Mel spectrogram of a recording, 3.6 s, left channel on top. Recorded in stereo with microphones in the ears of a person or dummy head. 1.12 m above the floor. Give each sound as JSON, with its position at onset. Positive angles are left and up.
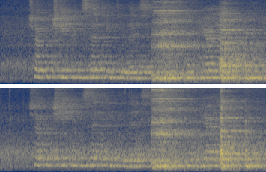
{"t": 0.4, "sound": "a woman speaking", "side_deg": 40, "distance_m": 2.0}
{"t": 2.0, "sound": "chopping", "side_deg": -50, "distance_m": 0.9}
